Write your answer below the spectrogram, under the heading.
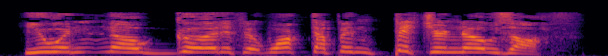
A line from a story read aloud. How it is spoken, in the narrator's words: He yelled, not caring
